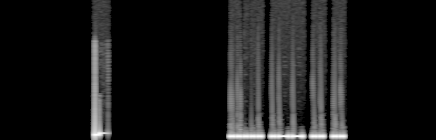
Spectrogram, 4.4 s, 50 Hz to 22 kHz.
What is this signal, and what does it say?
Morse code, heard as a keyed tone, about 36 wpm, 700 Hz. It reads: 5WII
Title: Four Challenging Letter-Number Combinations 35wpm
